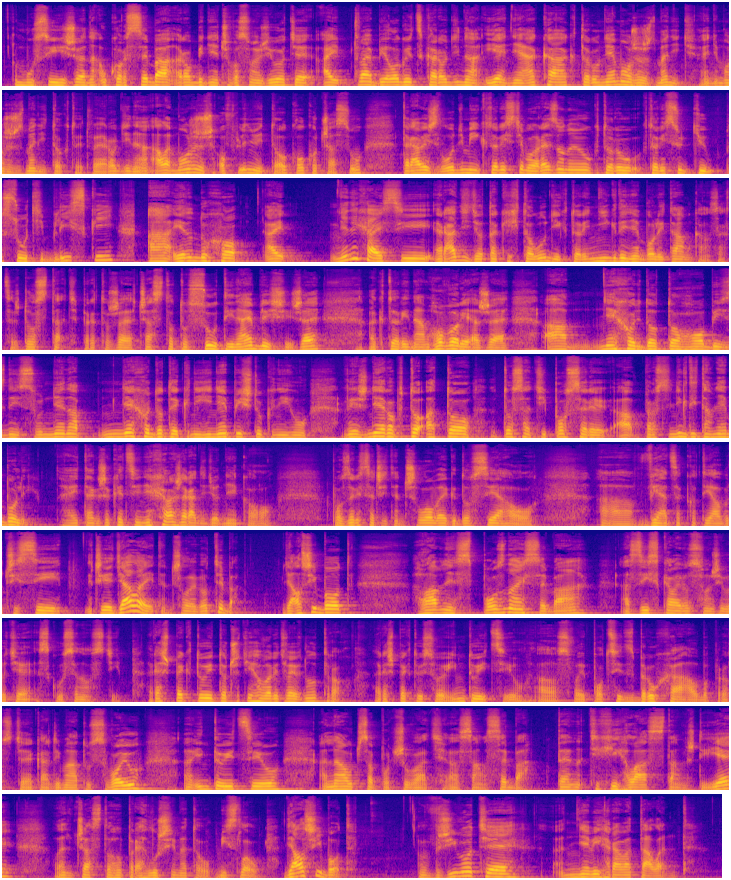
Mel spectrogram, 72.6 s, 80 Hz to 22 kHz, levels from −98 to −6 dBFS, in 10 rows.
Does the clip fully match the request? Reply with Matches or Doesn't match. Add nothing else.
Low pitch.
Matches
